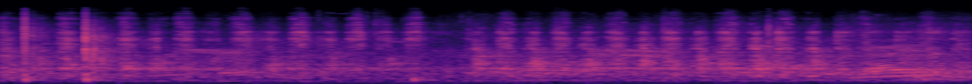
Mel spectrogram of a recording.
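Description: Hand tool rasping against an elephant's ivory tusk as the overgrown tusk is trimmed and shaped, in quick, evenly repeated strokes.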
